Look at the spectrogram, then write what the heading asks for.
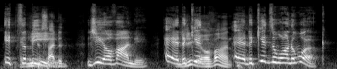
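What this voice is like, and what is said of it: Put-on Italian accent. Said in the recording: “Italian accent ... your first few words were kind of Italian”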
